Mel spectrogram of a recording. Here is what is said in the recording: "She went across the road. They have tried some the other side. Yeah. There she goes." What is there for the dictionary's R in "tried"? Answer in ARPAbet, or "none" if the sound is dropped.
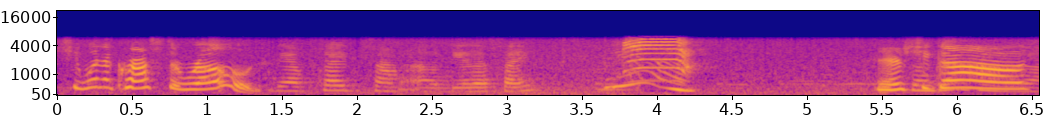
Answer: none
